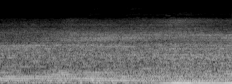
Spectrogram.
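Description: Show soundtrack over loudspeakers: a noisy rumbling sound effect builds over held musical tones, and a deep bass rumble sets in near the end.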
